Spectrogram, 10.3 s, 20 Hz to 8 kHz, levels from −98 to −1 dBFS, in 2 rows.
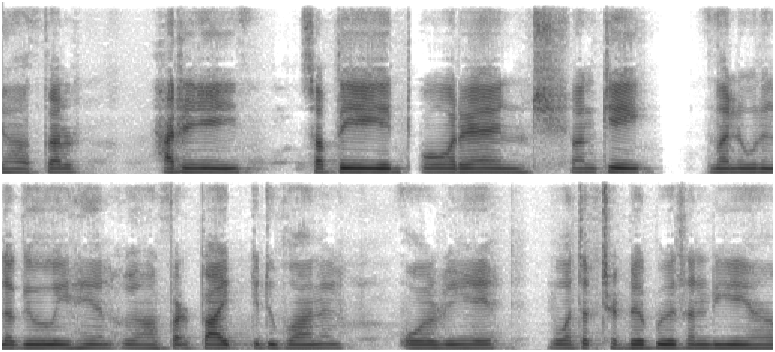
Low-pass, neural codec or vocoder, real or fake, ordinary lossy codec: none; codec, 16 kHz, 0.5 kbps, FunCodec, trained on LibriTTS, 25 frames a second; fake; none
